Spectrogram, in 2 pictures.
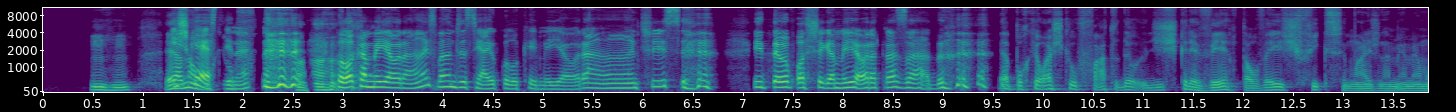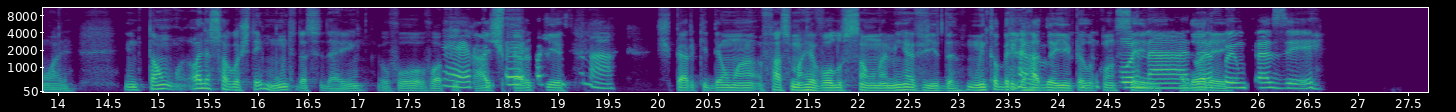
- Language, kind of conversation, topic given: Portuguese, advice, Por que estou sempre atrasado para compromissos importantes?
- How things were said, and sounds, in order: giggle; giggle; laugh; giggle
